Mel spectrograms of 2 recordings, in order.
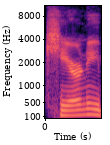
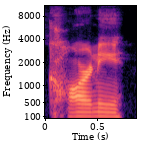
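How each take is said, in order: First: The name is said as it is spelled. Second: The name is said the local way. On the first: "It's spelled like Kearney" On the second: "I think it's actually pronounced Kearney"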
